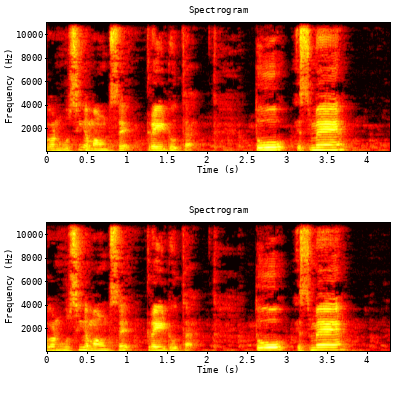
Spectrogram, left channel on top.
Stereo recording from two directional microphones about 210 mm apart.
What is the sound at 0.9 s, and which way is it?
Speech, 45° left (ahead or behind).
